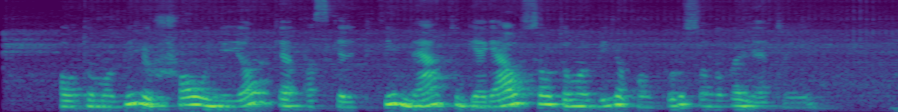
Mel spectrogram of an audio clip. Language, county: Lithuanian, Vilnius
